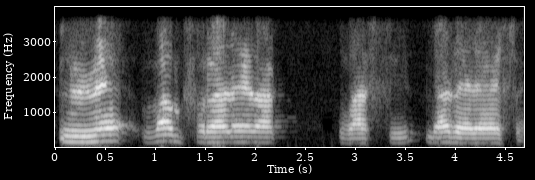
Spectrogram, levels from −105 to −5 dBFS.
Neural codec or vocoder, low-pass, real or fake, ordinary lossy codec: none; 3.6 kHz; real; none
